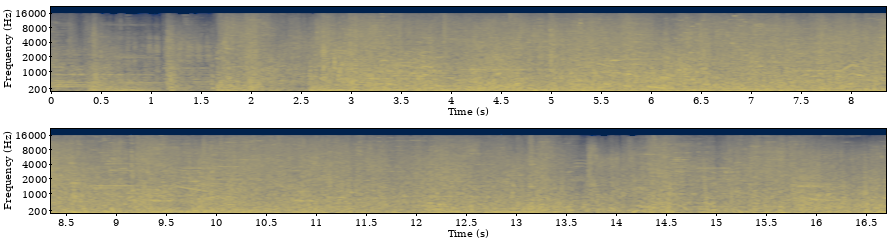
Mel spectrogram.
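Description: Video game spell effects crackle, whoosh and boom in a fast battle.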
